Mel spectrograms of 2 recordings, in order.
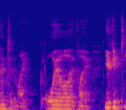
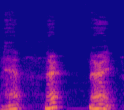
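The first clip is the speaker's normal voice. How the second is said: deadpan, flat, monotone short answer. Answering a mock interview question, imitating Blair's monotone one-word answers. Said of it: "Blair interview mode".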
